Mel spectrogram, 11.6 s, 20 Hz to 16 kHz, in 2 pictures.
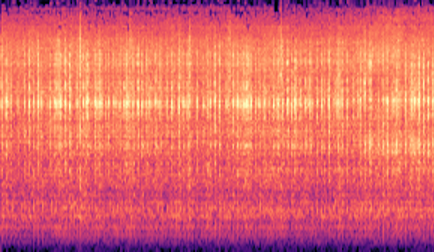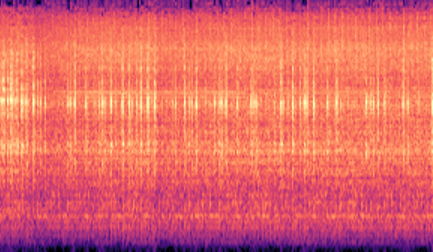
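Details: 1999 Toyota Sienna V6 idling just after start: light, uneven metallic tapping about three a second from the top end, as if something hits the valve cover; began after fitting six NGK iridium plugs and an oil change, also heard around 2300 rpm driving.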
